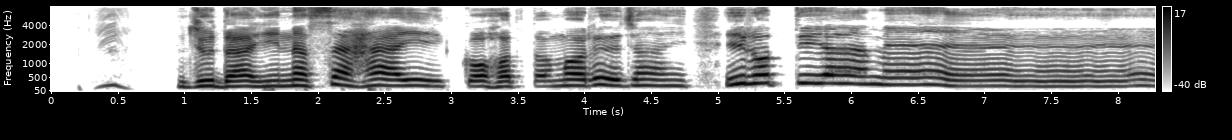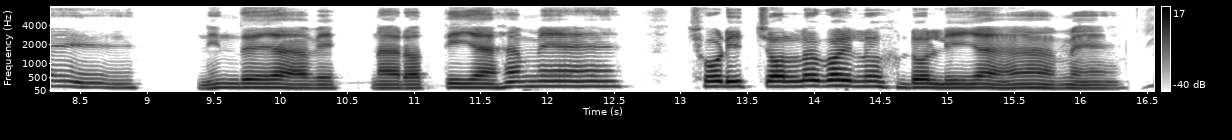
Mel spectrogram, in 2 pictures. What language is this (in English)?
Bhojpuri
